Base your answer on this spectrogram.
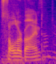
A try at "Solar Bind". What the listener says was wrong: See, it sounded like you rushed it because you really tried to pronounce it correctly.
